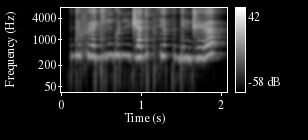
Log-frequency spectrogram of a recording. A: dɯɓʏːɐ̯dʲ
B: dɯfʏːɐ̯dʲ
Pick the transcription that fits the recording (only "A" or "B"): B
